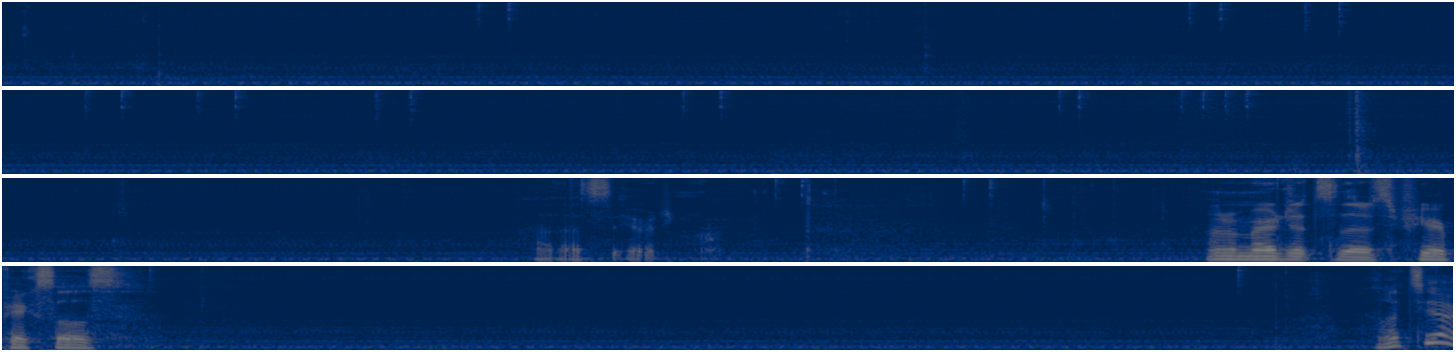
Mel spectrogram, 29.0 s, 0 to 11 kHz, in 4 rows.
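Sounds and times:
low room hum: 0.0 - 29.0
computer mouse clicks: 2.3 - 2.7, 5.9 - 6.8, 7.6 - 9.4, 10.6 - 11.0, 12.0 - 14.1, 18.3 - 20.4.

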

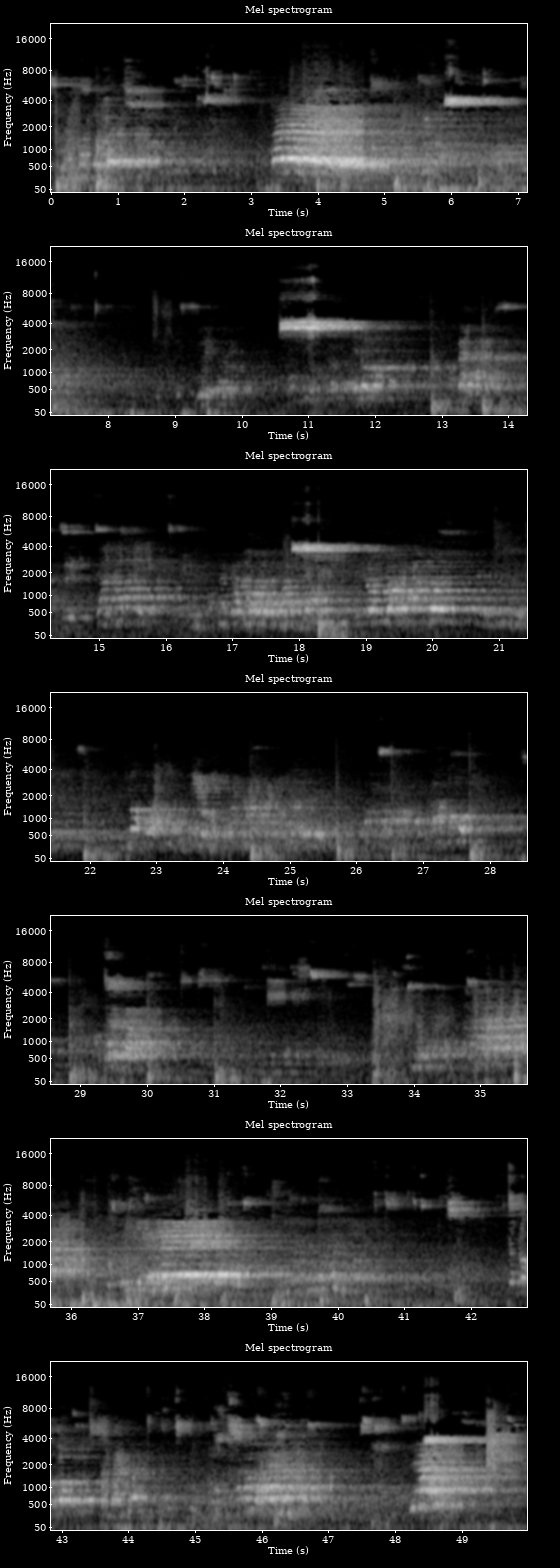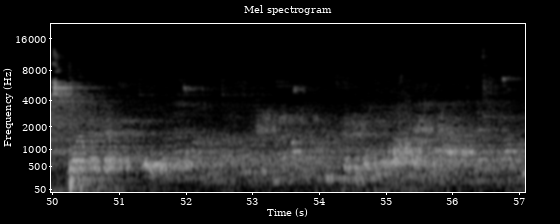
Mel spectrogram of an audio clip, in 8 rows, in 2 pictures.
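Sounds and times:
players shouting in hall: 3.2 - 7.1, 34.8 - 39.3.

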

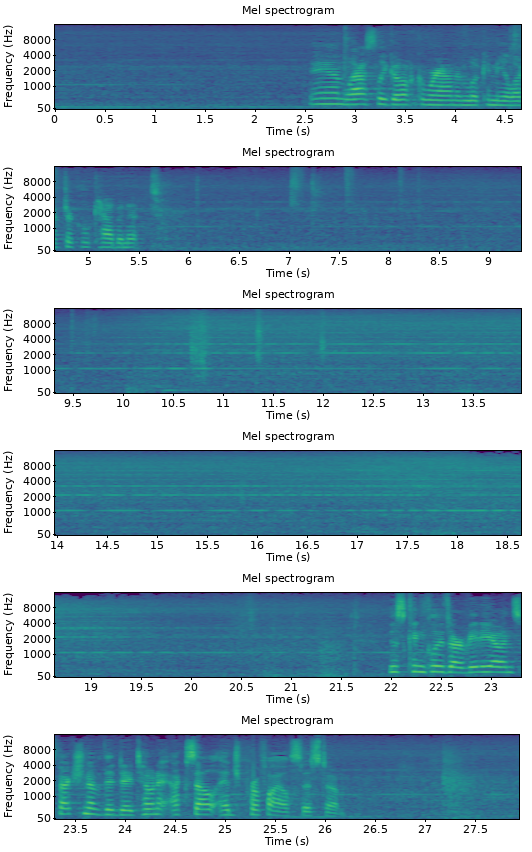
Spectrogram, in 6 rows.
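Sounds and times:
shop machinery whirring: 0.0 - 27.9
thin high whine: 0.0 - 27.9.

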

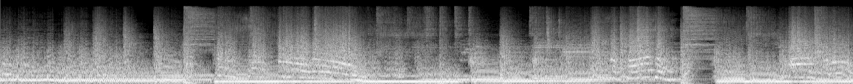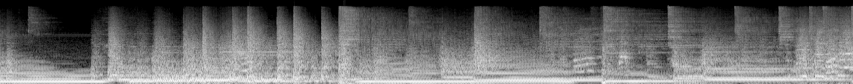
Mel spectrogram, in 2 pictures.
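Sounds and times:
drum kit beats: 0.0 - 17.0
electric bass guitar: 0.0 - 17.0.

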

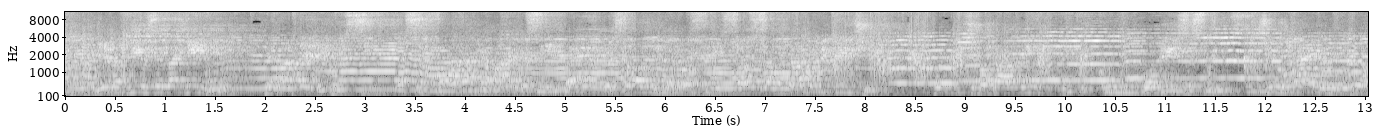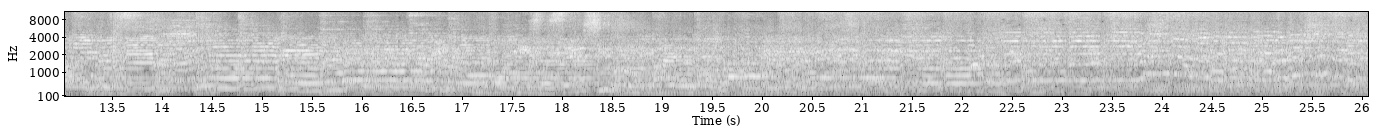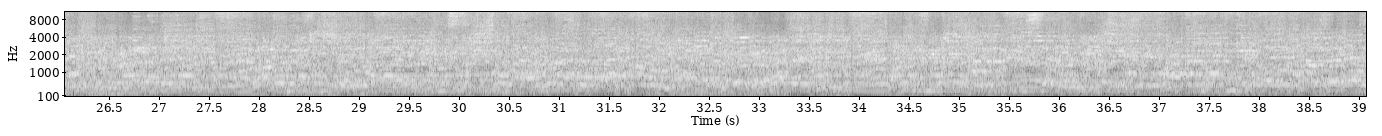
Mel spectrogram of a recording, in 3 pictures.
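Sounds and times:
folk dance band playing: 0.0 - 39.0.

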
